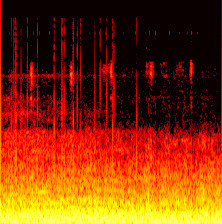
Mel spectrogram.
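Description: A steady, loud low rumble with no distinct events.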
